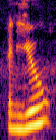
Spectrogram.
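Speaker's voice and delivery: you lifted on a rising tune; interested rising and you; rising question. Shown as a demonstration. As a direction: let the voice climb on you to show interest. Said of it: "Notice the rising intonation on".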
